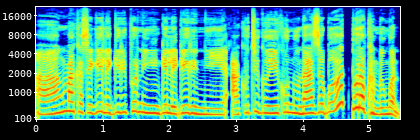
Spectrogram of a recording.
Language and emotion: Bodo, disgusted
